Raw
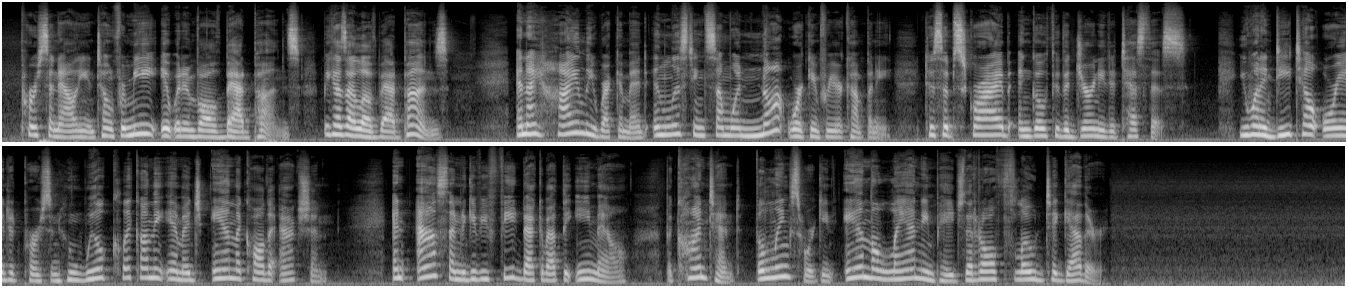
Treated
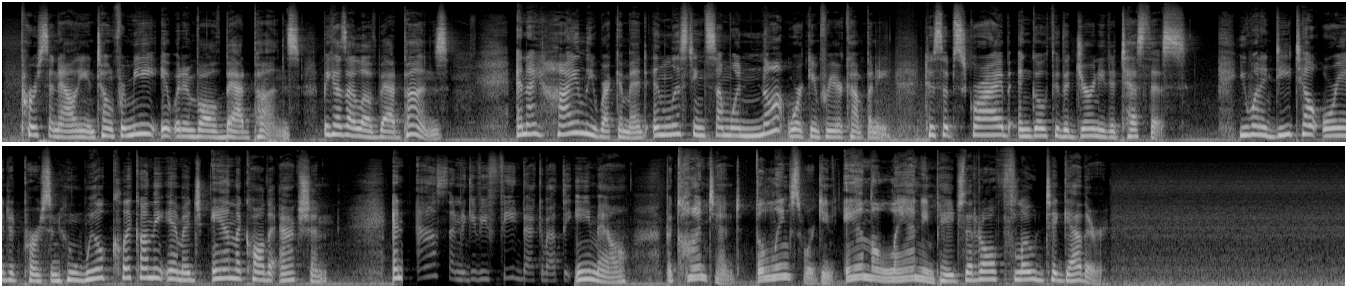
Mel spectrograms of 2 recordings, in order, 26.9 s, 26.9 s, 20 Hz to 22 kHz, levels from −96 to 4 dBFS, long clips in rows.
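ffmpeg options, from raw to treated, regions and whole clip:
-filter_complex "[0:a]asettb=1/sr,asplit=3[a][b][c];[a]atrim=end=6.974[d];[b]atrim=start=6.97:end=8.16,asetpts=PTS-STARTPTS,afade=t=in:d=0.004:c=qsin,afade=t=out:st=1.186:d=0.004:c=qsin,equalizer=f=3.6k:t=o:w=0.32:g=7,aeval=exprs='val(0)+0.0126*(sin(2*PI*60*n/s)+sin(2*PI*2*60*n/s)/2+sin(2*PI*3*60*n/s)/3+sin(2*PI*4*60*n/s)/4+sin(2*PI*5*60*n/s)/5)':c=same[e];[c]atrim=start=8.156[f];[d][e]acrossfade=d=0.004:c1=hsin:c2=qsin[g];[g][f]acrossfade=d=0.004:c1=qsin:c2=hsin,asettb=1/sr,asplit=3[h][i][j];[h]atrim=end=8.744[k];[i]atrim=start=8.74:end=9.28,asetpts=PTS-STARTPTS,afade=t=in:d=0.004:c=qsin,afade=t=out:st=0.536:d=0.004:c=qsin,aeval=exprs='val(0)+0.5*0.00944*sgn(val(0))':c=same,lowpass=f=2.2k:p=1[l];[j]atrim=start=9.276[m];[k][l]acrossfade=d=0.004:c1=hsin:c2=qsin[n];[n][m]acrossfade=d=0.004:c1=qsin:c2=hsin,asettb=1/sr,asplit=3[o][p][q];[o]atrim=end=17.444[r];[p]atrim=start=17.44:end=19.17,asetpts=PTS-STARTPTS,afade=t=in:d=0.004:c=qsin,afade=t=out:st=1.726:d=0.004:c=qsin,lowpass=12k,aderivative,acompressor=threshold=-41dB:ratio=12:attack=3.2:release=140:knee=1:detection=peak[s];[q]atrim=start=19.166[t];[r][s]acrossfade=d=0.004:c1=hsin:c2=qsin[u];[u][t]acrossfade=d=0.004:c1=qsin:c2=hsin,asettb=1/sr,asplit=3[v][w][x];[v]atrim=end=20.174[y];[w]atrim=start=20.17:end=22.83,asetpts=PTS-STARTPTS,afade=t=in:d=0.004:c=qsin,afade=t=out:st=2.656:d=0.004:c=qsin,highshelf=f=2.9k:t=q:w=3:g=7,aeval=exprs='val(0)*sin(2*PI*45*n/s)':c=same[z];[x]atrim=start=22.826[aa];[y][z]acrossfade=d=0.004:c1=hsin:c2=qsin[ab];[ab][aa]acrossfade=d=0.004:c1=qsin:c2=hsin,adynamicequalizer=threshold=0.02:dfrequency=2100:dqfactor=0.79:tfrequency=2100:tqfactor=0.79:attack=5:release=100:ratio=0.375:range=2:mode=cutabove:tftype=bell,acompressor=threshold=-26dB:ratio=6,volume=1.5dB"

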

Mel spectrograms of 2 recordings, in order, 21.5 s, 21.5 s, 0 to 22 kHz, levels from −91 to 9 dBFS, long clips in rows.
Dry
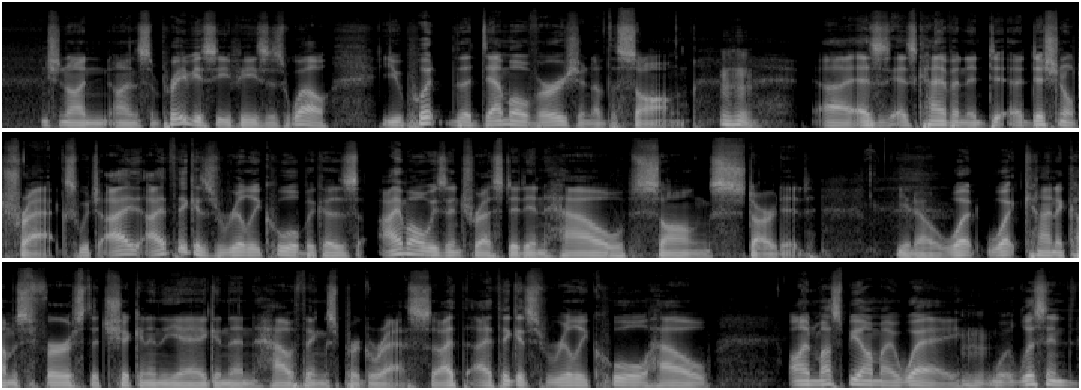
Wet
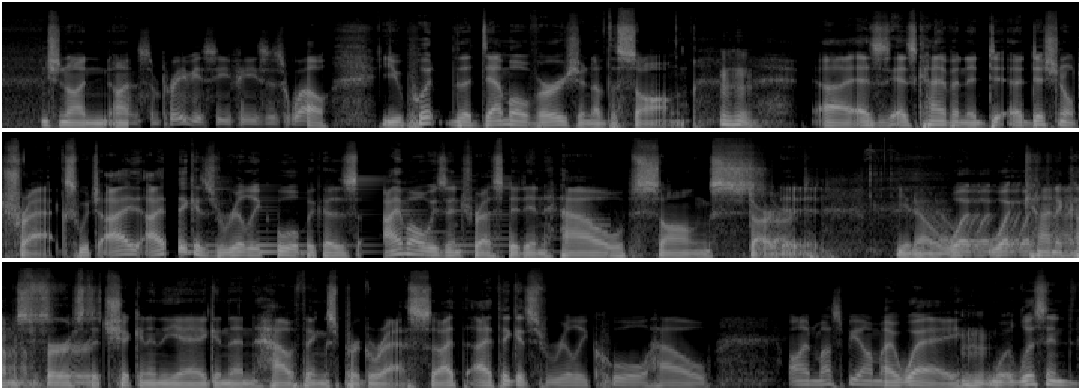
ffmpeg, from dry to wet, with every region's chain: -filter_complex "[0:a]asettb=1/sr,asplit=3[a][b][c];[a]atrim=end=0.844[d];[b]atrim=start=0.84:end=2.04,asetpts=PTS-STARTPTS,afade=t=in:d=0.004:c=qsin,afade=t=out:st=1.196:d=0.004:c=qsin,acompressor=threshold=-37dB:ratio=8:attack=3.2:release=140:knee=1:detection=peak,highpass=290,lowpass=2.5k,equalizer=f=1k:w=1.9:g=7.5[e];[c]atrim=start=2.036[f];[d][e]acrossfade=d=0.004:c1=hsin:c2=qsin[g];[g][f]acrossfade=d=0.004:c1=qsin:c2=hsin,asettb=1/sr,asplit=3[h][i][j];[h]atrim=end=8.264[k];[i]atrim=start=8.26:end=11.24,asetpts=PTS-STARTPTS,afade=t=in:d=0.004:c=qsin,afade=t=out:st=2.976:d=0.004:c=qsin,agate=range=-32dB:threshold=-41dB:ratio=16:release=100:detection=peak,bandreject=f=212.1:t=h:w=4,bandreject=f=424.2:t=h:w=4,bandreject=f=636.3:t=h:w=4,bandreject=f=848.4:t=h:w=4,bandreject=f=1.0605k:t=h:w=4,bandreject=f=1.2726k:t=h:w=4,bandreject=f=1.4847k:t=h:w=4,bandreject=f=1.6968k:t=h:w=4,bandreject=f=1.9089k:t=h:w=4,bandreject=f=2.121k:t=h:w=4,bandreject=f=2.3331k:t=h:w=4,bandreject=f=2.5452k:t=h:w=4,bandreject=f=2.7573k:t=h:w=4,bandreject=f=2.9694k:t=h:w=4,bandreject=f=3.1815k:t=h:w=4,bandreject=f=3.3936k:t=h:w=4,bandreject=f=3.6057k:t=h:w=4,bandreject=f=3.8178k:t=h:w=4,bandreject=f=4.0299k:t=h:w=4,bandreject=f=4.242k:t=h:w=4,bandreject=f=4.4541k:t=h:w=4,bandreject=f=4.6662k:t=h:w=4,bandreject=f=4.8783k:t=h:w=4,bandreject=f=5.0904k:t=h:w=4,bandreject=f=5.3025k:t=h:w=4[l];[j]atrim=start=11.236[m];[k][l]acrossfade=d=0.004:c1=hsin:c2=qsin[n];[n][m]acrossfade=d=0.004:c1=qsin:c2=hsin,asettb=1/sr,asplit=3[o][p][q];[o]atrim=end=11.954[r];[p]atrim=start=11.95:end=15.02,asetpts=PTS-STARTPTS,afade=t=in:d=0.004:c=qsin,afade=t=out:st=3.066:d=0.004:c=qsin,asplit=2[s][t];[t]adelay=41,volume=-14dB[u];[s][u]amix=inputs=2:normalize=0,atrim=end_sample=135387,aecho=1:1:73|140:0.237|0.282,atrim=end_sample=135387[v];[q]atrim=start=15.016[w];[r][v]acrossfade=d=0.004:c1=hsin:c2=qsin[x];[x][w]acrossfade=d=0.004:c1=qsin:c2=hsin,asettb=1/sr,asplit=3[y][z][aa];[y]atrim=end=17.994[ab];[z]atrim=start=17.99:end=20.25,asetpts=PTS-STARTPTS,afade=t=in:d=0.004:c=qsin,afade=t=out:st=2.256:d=0.004:c=qsin,lowpass=2.8k,acompressor=threshold=-45dB:ratio=3:attack=3.2:release=140:knee=1:detection=peak[ac];[aa]atrim=start=20.246[ad];[ab][ac]acrossfade=d=0.004:c1=hsin:c2=qsin[ae];[ae][ad]acrossfade=d=0.004:c1=qsin:c2=hsin,lowshelf=f=79:g=-6,acompressor=threshold=-35dB:ratio=6,volume=1dB"

